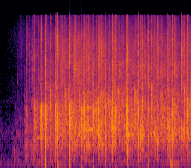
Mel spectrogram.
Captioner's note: applause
